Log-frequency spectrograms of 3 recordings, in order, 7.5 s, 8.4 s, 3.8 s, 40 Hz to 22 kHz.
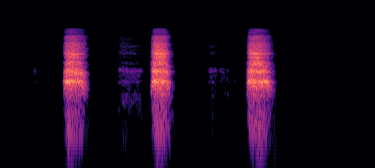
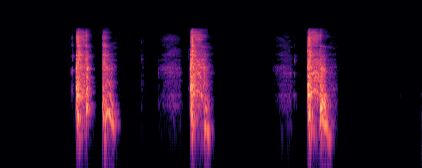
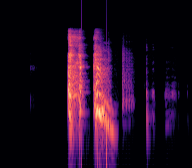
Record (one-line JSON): {"exhalation_length": "7.5 s", "exhalation_amplitude": 11982, "exhalation_signal_mean_std_ratio": 0.32, "three_cough_length": "8.4 s", "three_cough_amplitude": 25596, "three_cough_signal_mean_std_ratio": 0.26, "cough_length": "3.8 s", "cough_amplitude": 25247, "cough_signal_mean_std_ratio": 0.28, "survey_phase": "beta (2021-08-13 to 2022-03-07)", "age": "65+", "gender": "Female", "wearing_mask": "No", "symptom_none": true, "smoker_status": "Never smoked", "respiratory_condition_asthma": false, "respiratory_condition_other": false, "recruitment_source": "REACT", "submission_delay": "3 days", "covid_test_result": "Negative", "covid_test_method": "RT-qPCR", "influenza_a_test_result": "Negative", "influenza_b_test_result": "Negative"}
